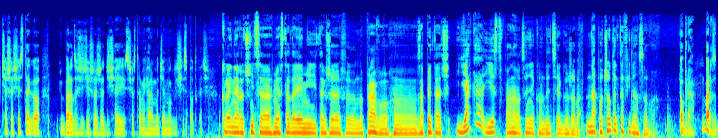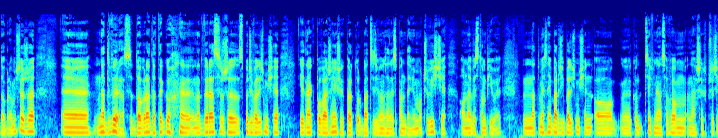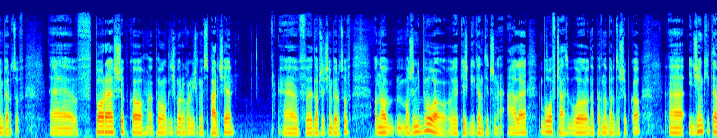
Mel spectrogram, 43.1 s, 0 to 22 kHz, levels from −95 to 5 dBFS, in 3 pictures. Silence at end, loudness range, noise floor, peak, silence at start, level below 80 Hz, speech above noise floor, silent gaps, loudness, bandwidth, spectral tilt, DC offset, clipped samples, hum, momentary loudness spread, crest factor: 0 s; 6 LU; -60 dBFS; -4 dBFS; 0.05 s; -48 dBFS; 35 dB; none; -25 LUFS; 15.5 kHz; -6 dB/octave; under 0.1%; under 0.1%; none; 12 LU; 20 dB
